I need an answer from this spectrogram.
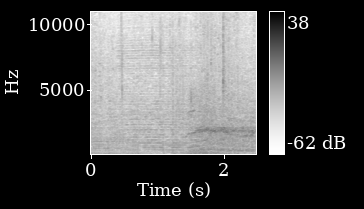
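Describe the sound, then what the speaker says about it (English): Skeleton horse in the Dark Souls 2 video game, a steady horse-like sound with hoof clip-clop and whinnying tones, fairly loud and continuous over game background noise. "oh wait, this is a skeleton horse"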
